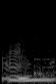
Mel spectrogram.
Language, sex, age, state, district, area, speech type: Malayalam, female, 30-45, Kerala, Kasaragod, rural, conversation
